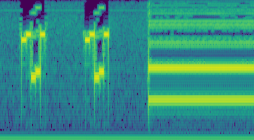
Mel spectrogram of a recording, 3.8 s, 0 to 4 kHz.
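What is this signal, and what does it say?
Five-tone selective call (ZVEI), heard as quick runs of five tones, tones of about 70 ms. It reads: 89129 89129
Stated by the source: ZVEI five-tone selective call 89130 received by SDR.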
